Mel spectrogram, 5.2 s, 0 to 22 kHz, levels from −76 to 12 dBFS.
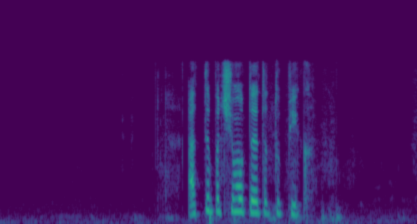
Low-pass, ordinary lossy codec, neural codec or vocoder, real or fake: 7.2 kHz; none; vocoder, 22.05 kHz, 80 mel bands, WaveNeXt; fake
